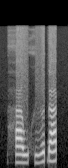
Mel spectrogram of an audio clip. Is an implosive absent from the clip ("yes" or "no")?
no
